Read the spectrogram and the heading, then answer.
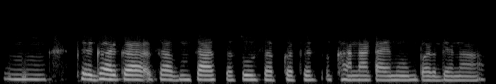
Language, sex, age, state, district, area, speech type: Maithili, female, 18-30, Bihar, Purnia, rural, conversation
